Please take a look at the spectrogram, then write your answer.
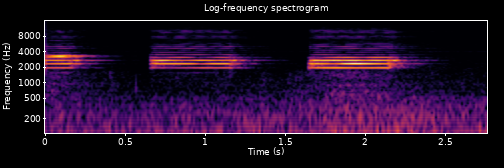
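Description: A household smoke alarm sounds during a monthly test, giving two loud, sharp, piercing beeps about a second long each, separated by brief silence, close by and with no talking.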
